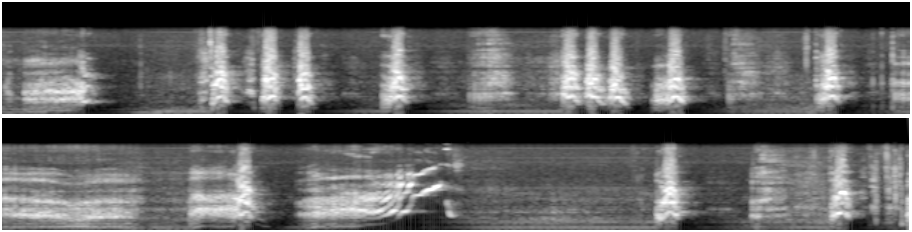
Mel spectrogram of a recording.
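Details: Two-year-old red Staffy named Maximus, a Staffordshire Bull Terrier of half English, half American breeding, barking at his owner at Banora Point; loud repeated barks mixed with longer growling stretches and a whining rise, low hum behind.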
